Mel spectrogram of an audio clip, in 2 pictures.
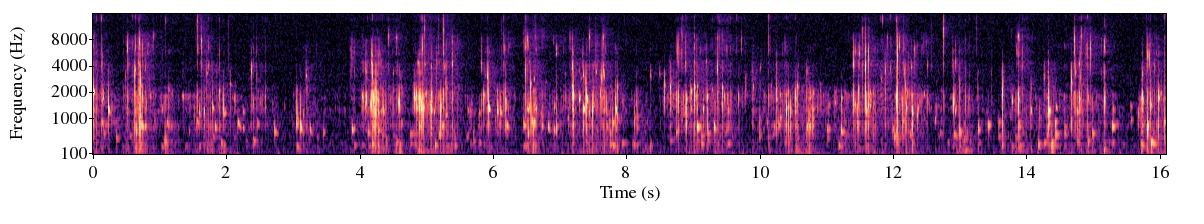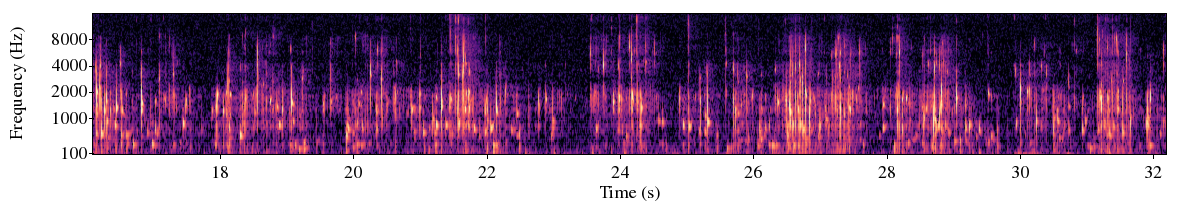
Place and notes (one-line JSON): {"title": "Lithuania, Vilnius, on a tiny ice", "date": "2013-01-30 15:05:00", "description": "contact microphones placed on a tiny ice of the river's edge", "latitude": "54.68", "longitude": "25.30", "altitude": "107", "timezone": "Europe/Vilnius"}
